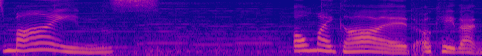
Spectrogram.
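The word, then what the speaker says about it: Mainz: Oh, mains is pronounced mines.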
